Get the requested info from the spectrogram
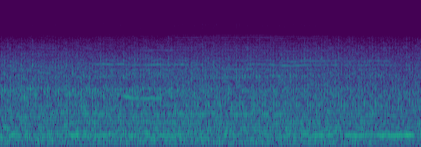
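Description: Vintage McCormick diesel tractor engine running steadily as the tractor drives slowly past, with other old tractor engines running behind it.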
